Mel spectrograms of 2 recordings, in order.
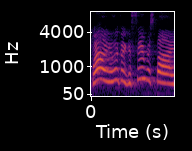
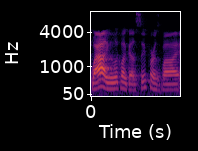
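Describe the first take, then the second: First: The tone sounds admiring and delighted. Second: The tone sounds disapproving and unimpressed. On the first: The look is meant as a compliment. "It's always in a good way" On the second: The look is meant as an insult. "If it was a bad way, you could tell by the tone of my voice"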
